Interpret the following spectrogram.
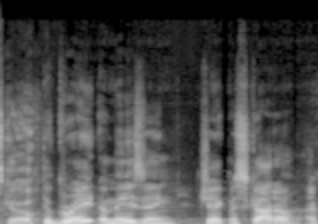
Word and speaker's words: Moscato: The great, amazing Jake Moscato. I pronounced that right, obviously. Italian. Jake, yeah, that's it. Yeah, Jake Moscato.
